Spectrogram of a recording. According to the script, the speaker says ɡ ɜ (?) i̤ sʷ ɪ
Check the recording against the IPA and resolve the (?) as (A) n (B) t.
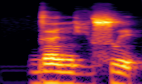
A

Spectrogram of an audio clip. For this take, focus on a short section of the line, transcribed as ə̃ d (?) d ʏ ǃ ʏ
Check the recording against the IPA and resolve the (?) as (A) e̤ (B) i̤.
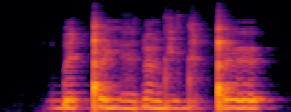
B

